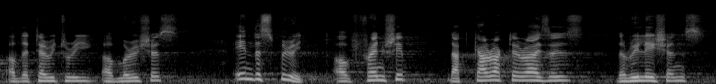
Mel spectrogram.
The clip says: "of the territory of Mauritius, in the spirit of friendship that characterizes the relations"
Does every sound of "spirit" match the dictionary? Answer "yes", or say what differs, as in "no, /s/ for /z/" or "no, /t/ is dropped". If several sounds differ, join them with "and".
yes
